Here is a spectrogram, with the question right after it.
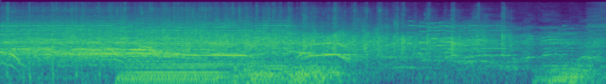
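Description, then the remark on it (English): An audience breaks into loud clapping and shouting, a dense crowd roar with cheers and whoops that swells for several seconds, then thins out as scattered voices trail off. “Somebody give him three claps and a shout.”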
